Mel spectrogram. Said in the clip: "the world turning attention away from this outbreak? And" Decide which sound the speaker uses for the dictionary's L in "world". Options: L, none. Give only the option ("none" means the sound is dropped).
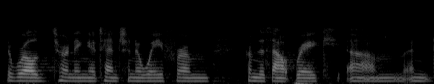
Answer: L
